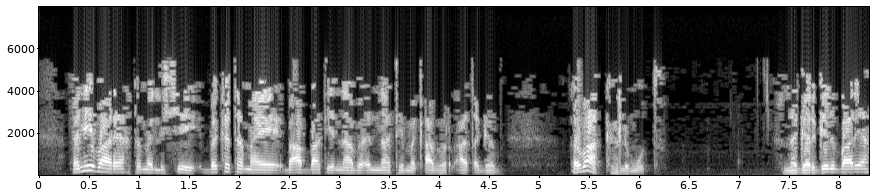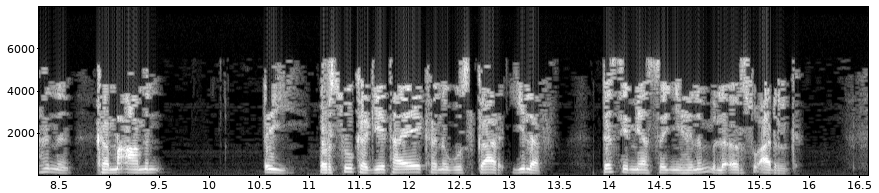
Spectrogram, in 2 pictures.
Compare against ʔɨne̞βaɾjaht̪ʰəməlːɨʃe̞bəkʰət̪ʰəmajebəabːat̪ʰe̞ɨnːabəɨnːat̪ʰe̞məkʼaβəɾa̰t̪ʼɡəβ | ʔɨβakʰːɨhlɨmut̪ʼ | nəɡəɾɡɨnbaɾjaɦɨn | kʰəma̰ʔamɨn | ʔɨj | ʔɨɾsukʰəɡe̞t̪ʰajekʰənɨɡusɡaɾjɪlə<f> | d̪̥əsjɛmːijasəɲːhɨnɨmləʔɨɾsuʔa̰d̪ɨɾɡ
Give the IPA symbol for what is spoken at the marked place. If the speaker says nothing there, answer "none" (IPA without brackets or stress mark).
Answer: f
